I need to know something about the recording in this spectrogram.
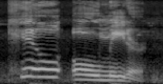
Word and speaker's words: kilometer: the word kilometer incorrectly it's pronounced kill meter writes Robert Spears a speech coach from Halifax well Robert I would say kill oh meter but the truth is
